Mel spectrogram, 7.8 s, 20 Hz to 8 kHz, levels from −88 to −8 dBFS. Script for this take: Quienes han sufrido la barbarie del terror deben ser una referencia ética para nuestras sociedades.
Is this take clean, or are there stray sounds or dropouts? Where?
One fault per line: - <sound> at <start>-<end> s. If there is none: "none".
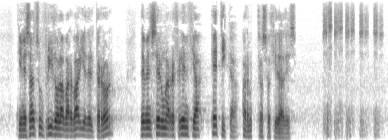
- dropout at 5.0-5.2 s
- laugh at 6.5-7.7 s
